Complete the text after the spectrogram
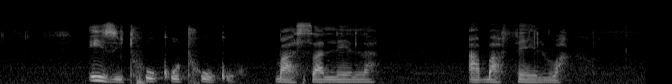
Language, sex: Xhosa, male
